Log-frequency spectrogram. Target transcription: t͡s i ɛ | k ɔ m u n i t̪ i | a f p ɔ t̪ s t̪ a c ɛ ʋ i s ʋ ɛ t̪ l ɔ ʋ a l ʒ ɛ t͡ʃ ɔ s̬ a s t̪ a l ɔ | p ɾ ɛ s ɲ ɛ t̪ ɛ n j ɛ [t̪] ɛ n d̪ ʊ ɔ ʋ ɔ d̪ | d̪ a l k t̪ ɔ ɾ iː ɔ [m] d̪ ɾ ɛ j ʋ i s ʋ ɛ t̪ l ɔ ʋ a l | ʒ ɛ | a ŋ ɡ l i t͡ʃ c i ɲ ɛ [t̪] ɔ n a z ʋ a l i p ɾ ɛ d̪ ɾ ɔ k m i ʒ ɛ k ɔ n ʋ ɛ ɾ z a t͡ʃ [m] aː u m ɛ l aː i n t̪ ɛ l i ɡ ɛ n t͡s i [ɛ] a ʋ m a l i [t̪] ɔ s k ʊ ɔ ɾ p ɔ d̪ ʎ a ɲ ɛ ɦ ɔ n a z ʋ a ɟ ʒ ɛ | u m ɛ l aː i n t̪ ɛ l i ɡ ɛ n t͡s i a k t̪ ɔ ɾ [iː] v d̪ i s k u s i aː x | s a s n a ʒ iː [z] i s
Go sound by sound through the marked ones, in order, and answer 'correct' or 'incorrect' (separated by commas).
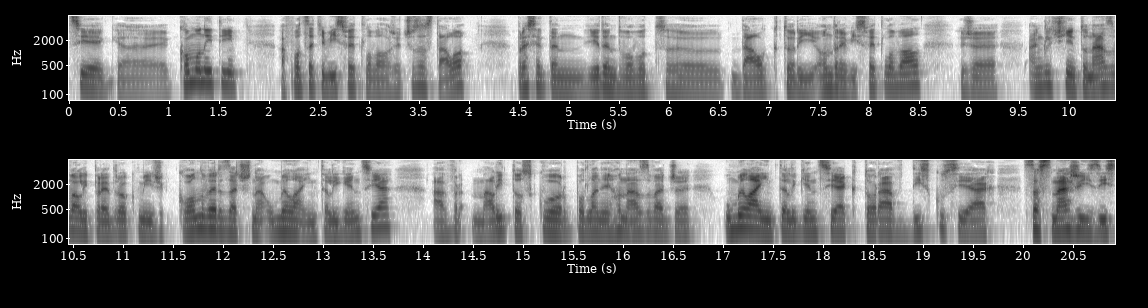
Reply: incorrect, incorrect, correct, incorrect, incorrect, correct, incorrect, correct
